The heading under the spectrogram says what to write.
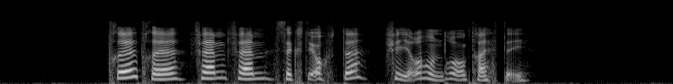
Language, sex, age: Norwegian, female, 54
